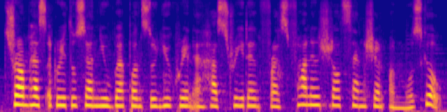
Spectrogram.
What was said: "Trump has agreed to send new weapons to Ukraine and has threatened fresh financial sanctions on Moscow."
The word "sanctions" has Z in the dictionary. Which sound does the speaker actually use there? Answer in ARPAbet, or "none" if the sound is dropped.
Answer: none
